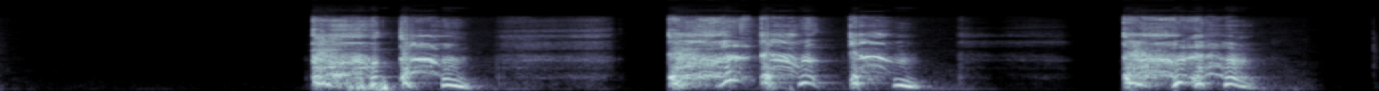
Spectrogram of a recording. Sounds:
Cough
